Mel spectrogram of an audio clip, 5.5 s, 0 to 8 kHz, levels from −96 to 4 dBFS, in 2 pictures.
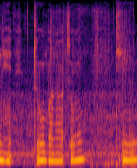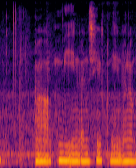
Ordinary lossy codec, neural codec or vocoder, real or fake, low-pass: none; codec, 16 kHz, 8 kbps, FreqCodec, larger model; fake; none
